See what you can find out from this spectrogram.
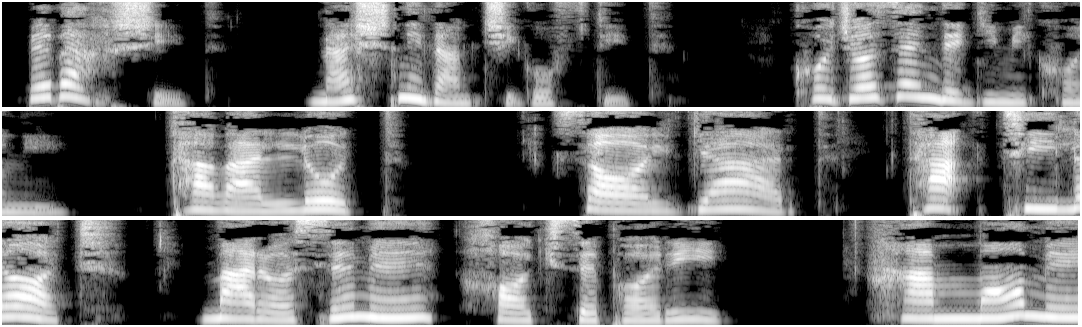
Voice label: Farsi vocabulary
